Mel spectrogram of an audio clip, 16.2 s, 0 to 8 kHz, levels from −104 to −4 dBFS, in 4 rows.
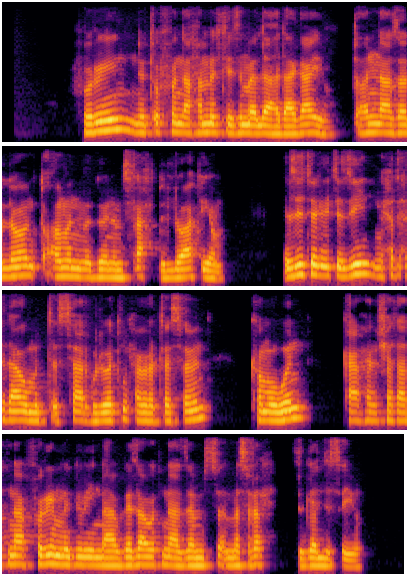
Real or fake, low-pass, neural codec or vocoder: fake; 7.2 kHz; codec, 16 kHz, 6 kbps, DAC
